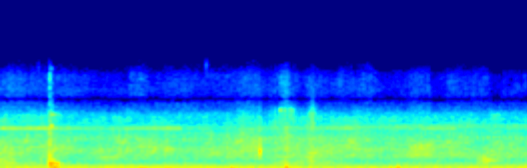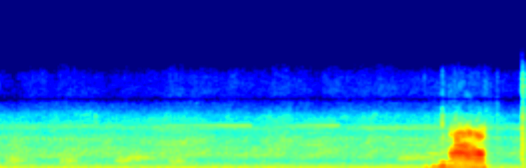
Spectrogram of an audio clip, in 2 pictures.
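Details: Stray orange tabby cat, asleep inside seaside tetrapods, comes out happily on seeing a familiar face; a steady outdoor hush with a few soft knocks, then one loud, harmonic, rising-and-falling meow near the end.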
